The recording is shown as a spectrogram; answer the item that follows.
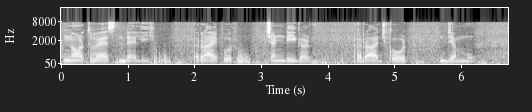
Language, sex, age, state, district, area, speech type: Urdu, male, 18-30, Delhi, North West Delhi, urban, spontaneous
